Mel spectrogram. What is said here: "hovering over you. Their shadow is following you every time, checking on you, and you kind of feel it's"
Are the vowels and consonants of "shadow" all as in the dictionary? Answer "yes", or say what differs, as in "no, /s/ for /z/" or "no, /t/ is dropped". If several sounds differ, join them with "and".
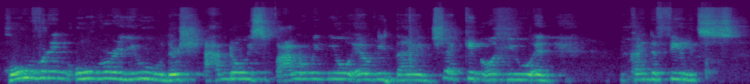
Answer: no, /s/ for /ʃ/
